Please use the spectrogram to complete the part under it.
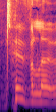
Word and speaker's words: Tove Lo: I think she's, which is Tove Lo is actually how you say her name, and I've said it wrong on stage opening for her.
